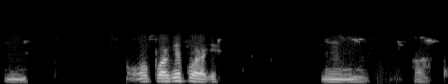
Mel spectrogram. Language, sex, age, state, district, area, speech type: Manipuri, male, 60+, Manipur, Thoubal, rural, conversation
